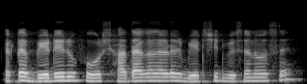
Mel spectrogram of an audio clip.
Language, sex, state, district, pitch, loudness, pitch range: Bengali, male, West Bengal, Cooch Behar, 165 Hz, -17 LUFS, 155-175 Hz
